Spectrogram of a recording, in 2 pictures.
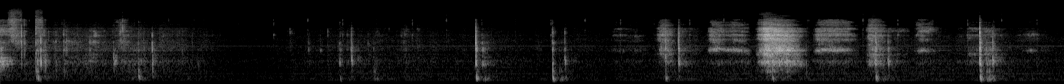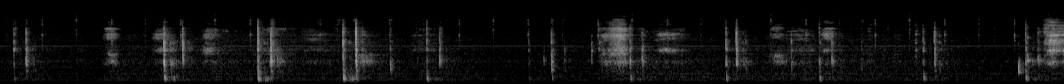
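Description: Scattered sharp clicks and taps at irregular spacing, bunching together in the middle and again near the end, with one brief louder rustle about eight seconds in.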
